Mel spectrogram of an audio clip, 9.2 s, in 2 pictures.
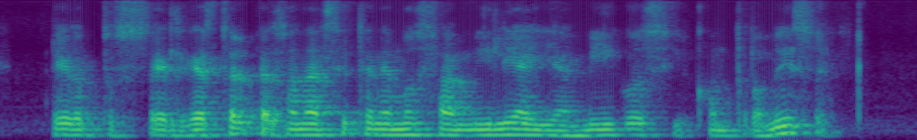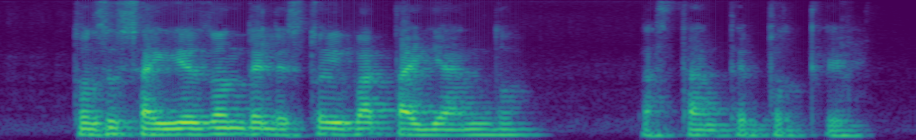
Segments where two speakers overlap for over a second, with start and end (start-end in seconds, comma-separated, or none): none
